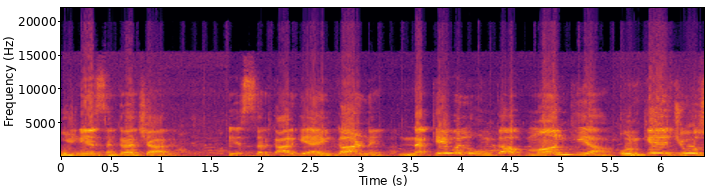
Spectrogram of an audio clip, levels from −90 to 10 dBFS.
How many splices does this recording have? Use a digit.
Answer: 3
